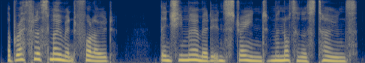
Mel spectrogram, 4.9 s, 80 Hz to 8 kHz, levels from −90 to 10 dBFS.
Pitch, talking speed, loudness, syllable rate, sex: 205 Hz, 135 wpm, -16 LUFS, 5.4 syllables/s, female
